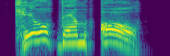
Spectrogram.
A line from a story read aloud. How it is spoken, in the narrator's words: she roared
